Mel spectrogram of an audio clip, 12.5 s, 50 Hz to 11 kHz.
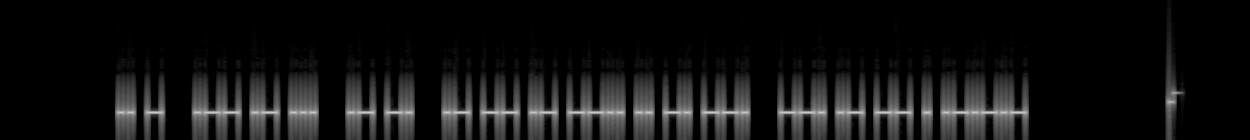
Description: Morse code, heard as a keyed tone, about 25 wpm, 700 Hz. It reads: IT WAS AN AMAZING GAME.
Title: Sentences from Top 1500 Words 25wpm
